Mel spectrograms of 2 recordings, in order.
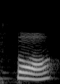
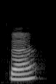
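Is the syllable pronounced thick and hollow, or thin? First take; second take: thick; thin. First: The sound is thick, hollow, with an echo. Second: The sound is thin, light, without echo. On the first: The speaker calls it wrong. "I've created an echo in my mouth and I've a concaving in my tongue to make it into a thickened letter" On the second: The speaker calls it right. "the tongue uh, remains relaxed and there's no echo sound in the mouth"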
